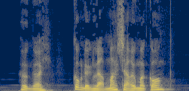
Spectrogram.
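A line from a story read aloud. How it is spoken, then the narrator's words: Frightened crying out. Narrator (Vietnamese): Ông bà Tám Tạng miệng cứ sợ hãi mà kêu lên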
